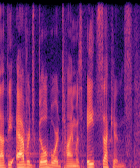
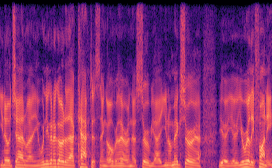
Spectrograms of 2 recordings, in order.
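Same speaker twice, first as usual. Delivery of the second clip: halting, rambling executive voice. Imitating how a CEO talks when giving advice: imitating Alex Zuber. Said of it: "He kinda talks like this".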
